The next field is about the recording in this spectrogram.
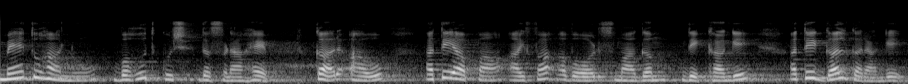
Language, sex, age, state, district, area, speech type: Punjabi, female, 30-45, Punjab, Kapurthala, urban, read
